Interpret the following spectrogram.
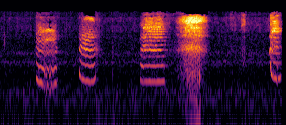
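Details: Otter vocalising while being pampered, giving four short harmonic squeaks that dip and fall in pitch, each about a quarter second long and spaced roughly a second apart, with a brief breathy rustle between them.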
